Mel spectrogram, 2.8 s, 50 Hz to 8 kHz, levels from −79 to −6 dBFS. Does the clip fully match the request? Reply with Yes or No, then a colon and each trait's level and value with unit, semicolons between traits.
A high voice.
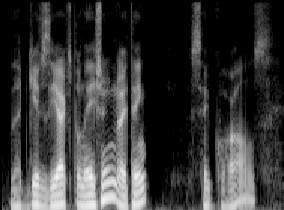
No: low, 100 Hz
